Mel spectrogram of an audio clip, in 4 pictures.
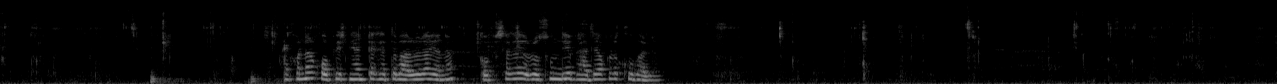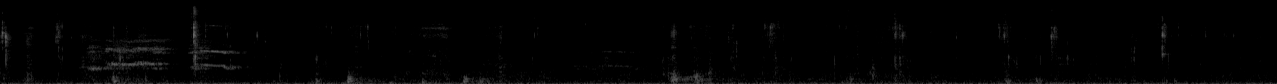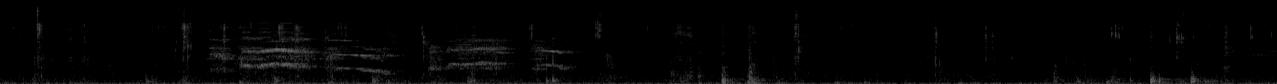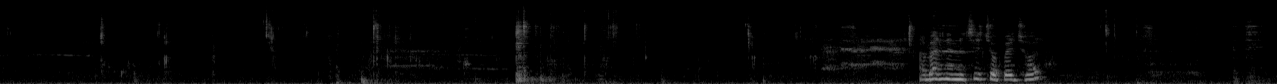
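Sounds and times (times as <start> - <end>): person chewing food: 0.0 - 3.1, 6.6 - 47.5, 48.9 - 51.0
rooster crowing: 9.9 - 11.2, 13.6 - 15.4, 18.4 - 19.3, 26.4 - 31.4, 37.6 - 39.4, 42.0 - 43.5, 46.5 - 47.8.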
